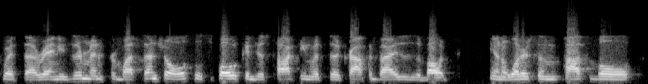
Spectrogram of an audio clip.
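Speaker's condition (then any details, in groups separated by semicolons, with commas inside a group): No condition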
